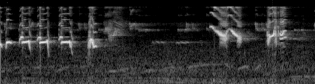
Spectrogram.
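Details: Oriental magpie-robin, kacer poci, a singing-contest bird, gives a rapid series of four loud chirping whistles. After a quiet gap come two harsh, buzzy high bursts.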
